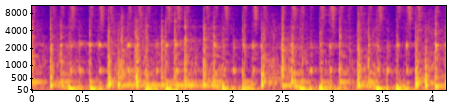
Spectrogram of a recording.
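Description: Live juju band playing an instrumental passage: a busy drum-kit and talking-drum groove with many quick strokes over a held bass line, without vocals.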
